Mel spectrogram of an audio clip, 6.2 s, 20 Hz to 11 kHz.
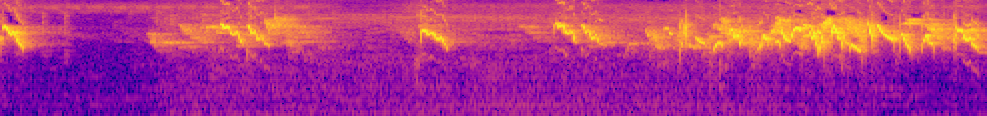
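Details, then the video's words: Kecial kuning in lively ngejos song, 6 December 2024. Scattered short twittering bursts and single high slurred notes with quiet gaps, building into a dense continuous chatter of rapid chirps in the final two seconds. "Kecial Kuning Bikin Rajin Bunyi Ngejos Gacor"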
